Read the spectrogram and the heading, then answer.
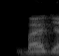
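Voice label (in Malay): "bajak", Malay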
